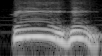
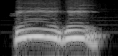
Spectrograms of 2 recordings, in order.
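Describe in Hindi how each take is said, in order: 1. अंतिम अक्षर छोटा और जल्दी बोला गया है। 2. अंतिम अक्षर छोटा और जल्दी बोला गया है।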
